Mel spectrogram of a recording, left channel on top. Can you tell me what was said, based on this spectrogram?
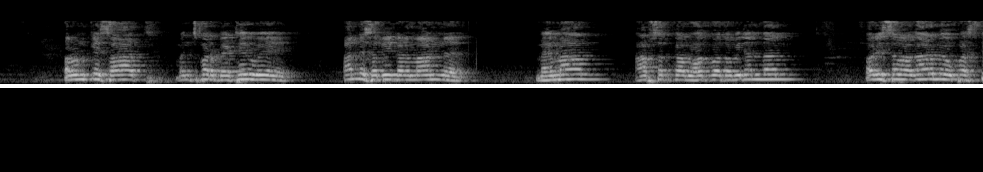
और उनके साथ मंच पर बैठे हुए अन्य सभी गणमान्य मेहमान, आप सबका बहुत बहुत अभिनंदन। और इस सभागार में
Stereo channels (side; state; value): right; silent; 58 dB below the other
